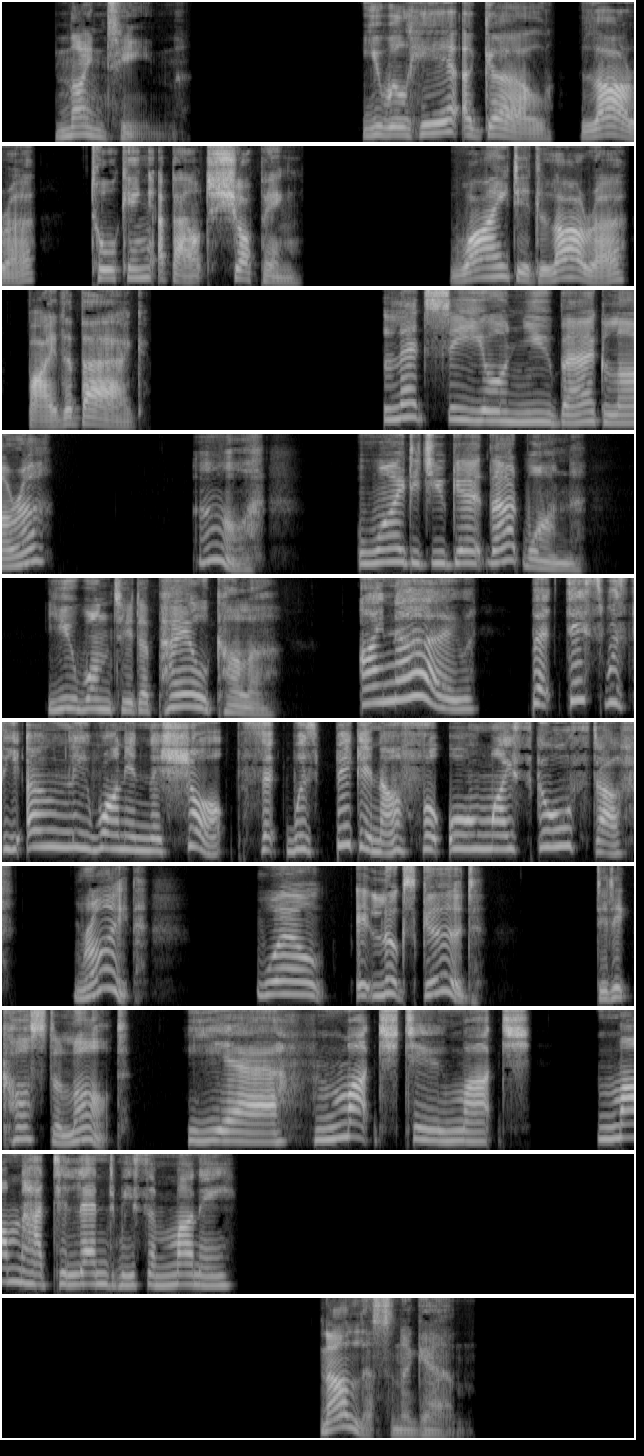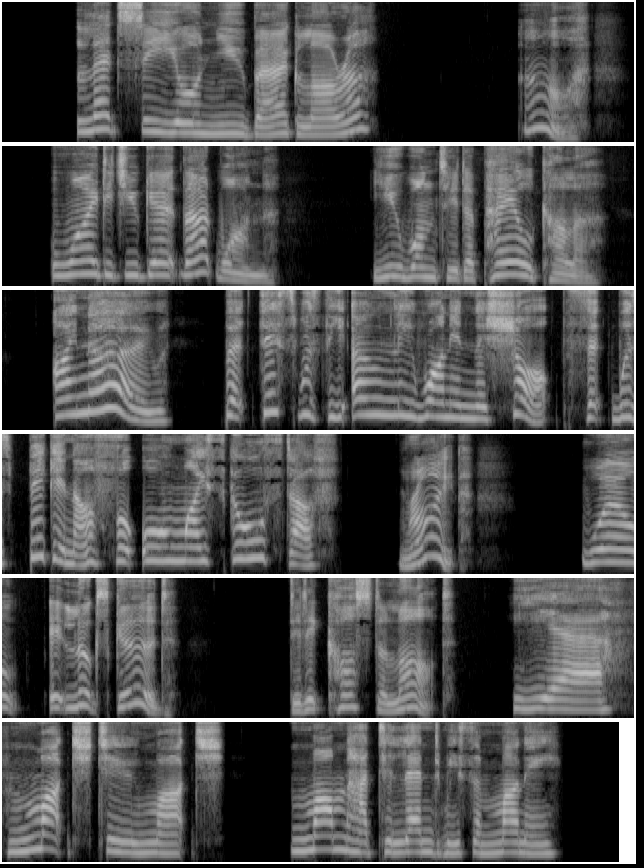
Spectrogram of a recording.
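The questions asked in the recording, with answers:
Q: Why did Lara buy the bag?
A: It was the only one big enough for her school things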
